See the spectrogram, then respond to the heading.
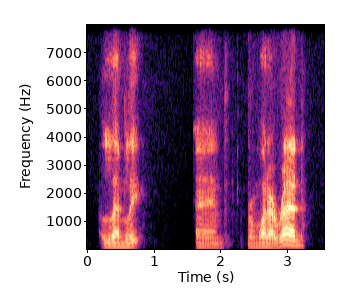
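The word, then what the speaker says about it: Laemmle: um okay so founded by Carr this is pronounced lmly and from what I read That's supposed to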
